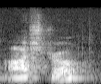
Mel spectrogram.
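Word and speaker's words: Ostrow: book is Scott a Austral last name is spelled OS t ro w and he's a former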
